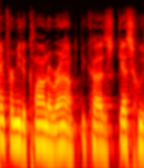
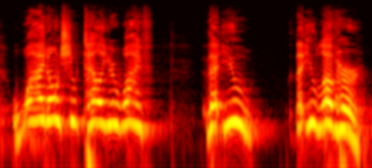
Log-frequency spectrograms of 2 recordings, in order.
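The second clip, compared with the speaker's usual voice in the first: mock shrill, very high, drawn-out scream; 12 semitones higher, 4 dB louder than usual. Retelling a TV episode to another speaker: imitating Magda Gessler screaming. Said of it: "Magda Gessler was screaming at the guy".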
